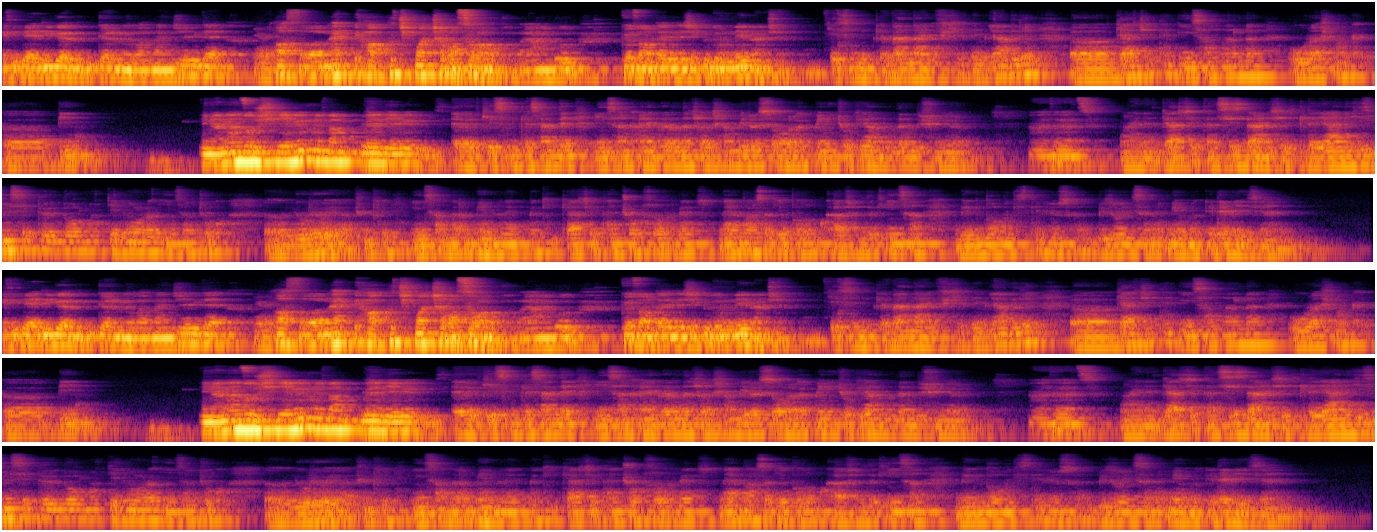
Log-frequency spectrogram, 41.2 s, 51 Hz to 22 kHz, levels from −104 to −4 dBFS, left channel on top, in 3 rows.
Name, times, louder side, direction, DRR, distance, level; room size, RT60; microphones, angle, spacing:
voice 1, 0.0-2.4 2.7-5.9 6.2-8.2 15.7-18.0 24.0-24.6, equal, 5° right, -6 dB, 0.5 m, -22 dB
voice 2, 8.2-14.6 17.3-23.4 24.9-40.3, equal, 40° left, -6 dB, 1.5 m, -32 dB
6.2 x 2.3 x 2.5 m, 0.93 s
head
